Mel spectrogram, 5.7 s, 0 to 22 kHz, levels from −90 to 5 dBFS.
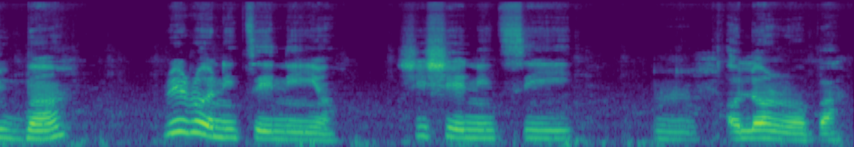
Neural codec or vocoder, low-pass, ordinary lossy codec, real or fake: vocoder, 48 kHz, 128 mel bands, Vocos; none; none; fake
